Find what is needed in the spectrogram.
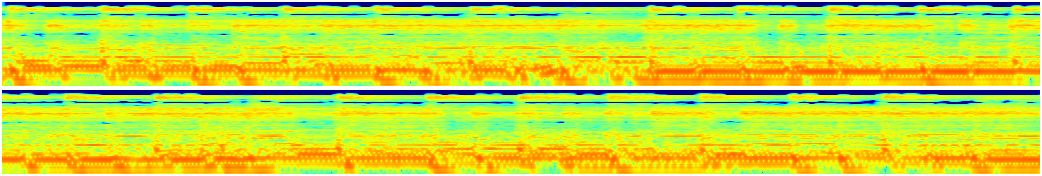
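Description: Live rock band playing an instrumental passage: electric guitars, bass guitar and drum kit, loud and steady throughout.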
